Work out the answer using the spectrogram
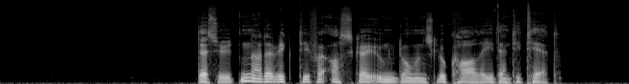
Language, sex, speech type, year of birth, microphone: Norwegian, male, read, 1962, Sennheiser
